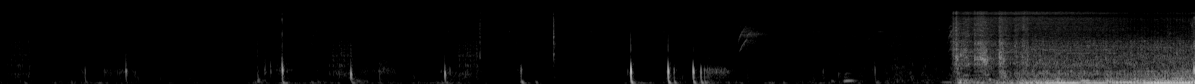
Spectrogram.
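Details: Scattered clicks and knocks in a quiet outdoor setting, then a vehicle engine starts and roars.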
